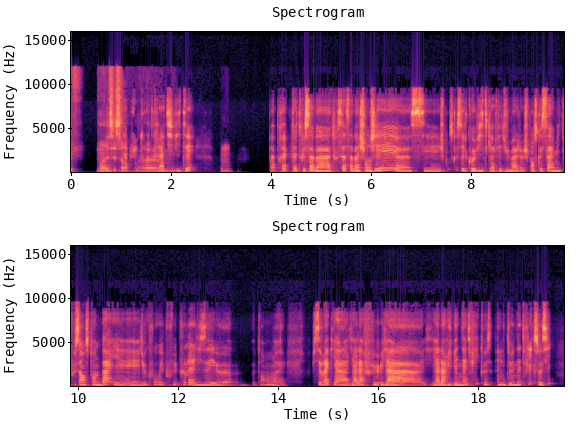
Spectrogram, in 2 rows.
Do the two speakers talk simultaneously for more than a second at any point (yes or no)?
yes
